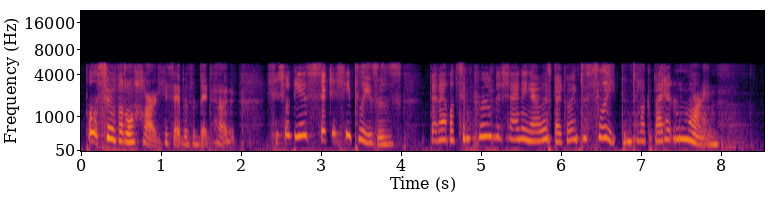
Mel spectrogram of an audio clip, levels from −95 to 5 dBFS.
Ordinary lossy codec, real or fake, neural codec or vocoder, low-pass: MP3, 48 kbps; fake; codec, 24 kHz, 1 kbps, SNAC; 5.4 kHz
